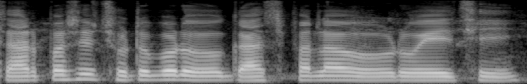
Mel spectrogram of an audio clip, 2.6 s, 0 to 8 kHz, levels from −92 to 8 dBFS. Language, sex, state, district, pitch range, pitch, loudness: Bengali, male, West Bengal, Alipurduar, 135-155 Hz, 140 Hz, -16 LUFS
